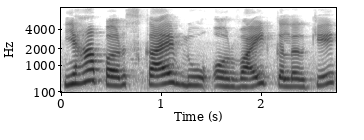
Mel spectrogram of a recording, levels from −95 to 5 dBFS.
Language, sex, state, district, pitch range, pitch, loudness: Hindi, male, Madhya Pradesh, Dhar, 235-290 Hz, 260 Hz, -16 LUFS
